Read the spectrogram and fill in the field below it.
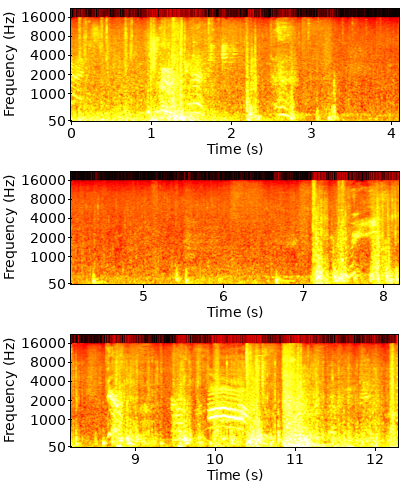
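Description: A plastic chair clatters and scrapes across a hard floor.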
